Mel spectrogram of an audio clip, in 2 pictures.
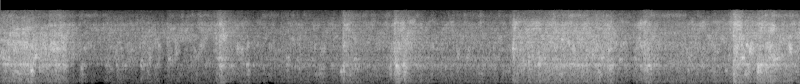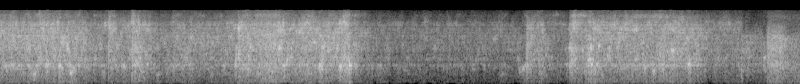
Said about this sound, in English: And our water is flowing in the back, still water runs deep.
